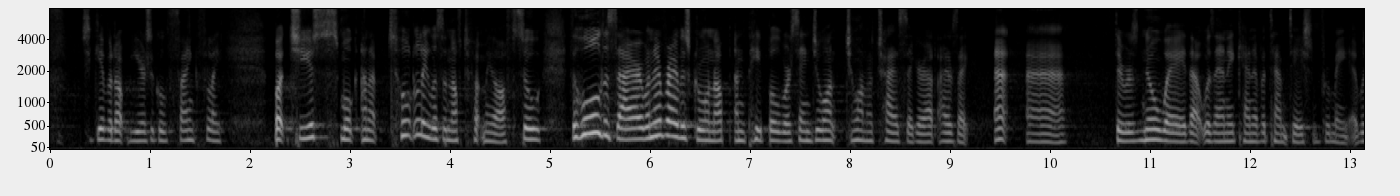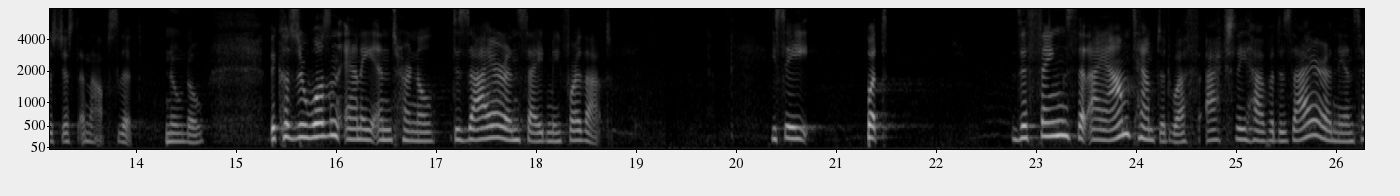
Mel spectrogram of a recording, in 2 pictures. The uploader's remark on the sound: Recorded on 5th June 2016 at our Sunday Celebration, which is held from 11am at the Integrated College, Dungannon.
